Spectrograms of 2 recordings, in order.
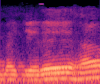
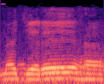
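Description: Both takes have the same delivery.

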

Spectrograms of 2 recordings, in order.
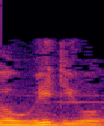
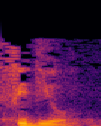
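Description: First: The word begins with a V sound. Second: The word begins with an F sound. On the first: This is how the speaker would say it. "حالا من بودم میگفتم ویدیو" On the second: This is how Arabic speakers say it. "برام ویو میگن ف"

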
